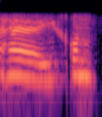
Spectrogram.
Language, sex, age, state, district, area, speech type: Bengali, female, 30-45, West Bengal, Nadia, urban, conversation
